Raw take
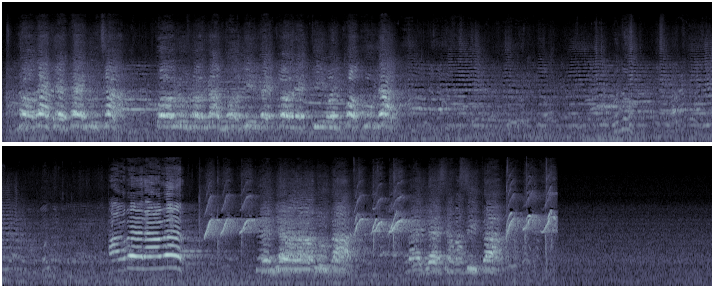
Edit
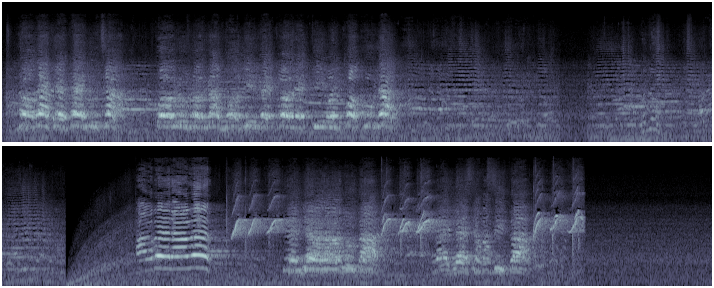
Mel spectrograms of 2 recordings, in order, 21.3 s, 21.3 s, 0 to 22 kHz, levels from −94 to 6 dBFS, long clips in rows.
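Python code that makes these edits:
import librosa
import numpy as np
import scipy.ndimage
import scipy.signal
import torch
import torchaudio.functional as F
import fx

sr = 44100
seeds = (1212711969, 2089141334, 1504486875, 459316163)

y = fx.edit(x, sr, fx.insert_room_tone(at_s=8.37, length_s=0.41),
    fx.tape_start(start_s=11.19, length_s=1.02), tone=tone)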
